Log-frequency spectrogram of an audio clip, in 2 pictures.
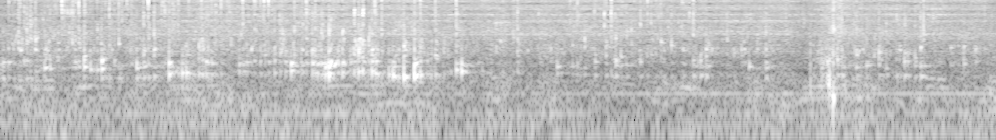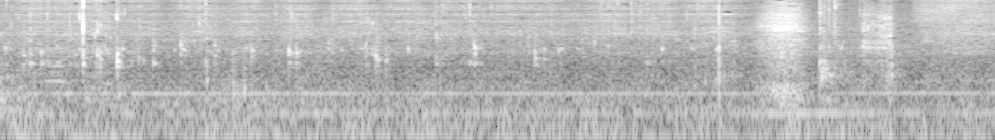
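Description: Water being poured off soaked peanut shells and strained to separate it from them, a soft continuous trickle and splash with a few clinks, close by and with no talk.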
